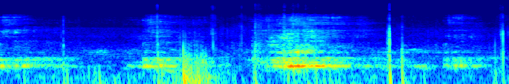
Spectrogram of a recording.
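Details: Lion giving rough, breathy roaring bursts: a low growl near three seconds, then a louder drawn-out roar lasting about a second, with shorter rasps after, over a steady low droning hum.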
